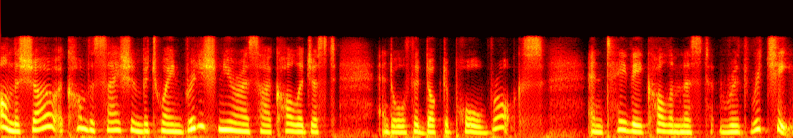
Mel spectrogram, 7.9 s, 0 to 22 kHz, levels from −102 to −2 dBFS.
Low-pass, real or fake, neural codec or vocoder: 7.2 kHz; fake; codec, 24 kHz, 0.5 kbps, DualCodec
